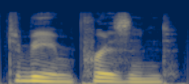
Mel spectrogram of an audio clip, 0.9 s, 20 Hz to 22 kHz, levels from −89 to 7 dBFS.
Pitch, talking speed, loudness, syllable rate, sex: 165 Hz, 190 wpm, -18 LUFS, 6.6 syllables/s, female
